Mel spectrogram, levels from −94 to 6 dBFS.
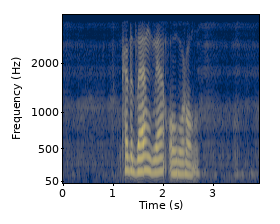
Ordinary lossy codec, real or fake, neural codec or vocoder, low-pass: none; fake; autoencoder, 44.1 kHz, a latent of 192 numbers a frame, MeloTTS; 3.6 kHz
